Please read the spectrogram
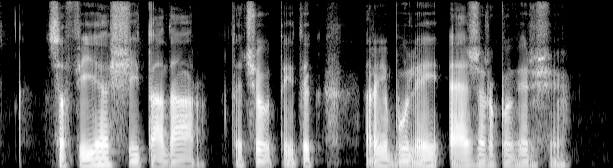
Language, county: Lithuanian, Kaunas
